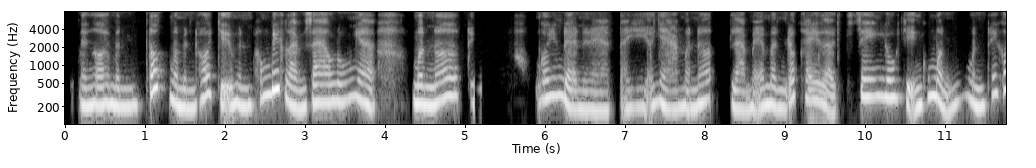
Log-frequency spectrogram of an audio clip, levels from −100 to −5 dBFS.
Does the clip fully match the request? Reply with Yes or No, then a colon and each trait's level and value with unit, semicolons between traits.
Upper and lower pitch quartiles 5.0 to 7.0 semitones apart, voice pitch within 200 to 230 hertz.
Yes: wide, 5.4 semitones; high, 220 Hz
